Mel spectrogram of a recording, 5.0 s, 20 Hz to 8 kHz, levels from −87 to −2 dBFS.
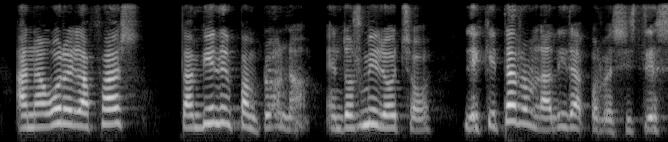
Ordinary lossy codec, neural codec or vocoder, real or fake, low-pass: none; codec, 24 kHz, 0.9 kbps, WavTokenizer, small release; fake; 7.2 kHz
